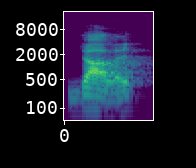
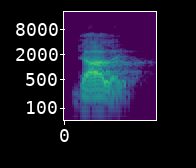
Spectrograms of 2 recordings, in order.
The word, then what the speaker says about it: Dalet: Now, let's try to pronounce them. Aleph, Bet, Gimel, Dalet, Hey. Once again, Aleph, Bet, Gimel, Dalet, Hey.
